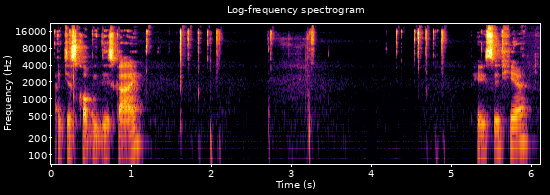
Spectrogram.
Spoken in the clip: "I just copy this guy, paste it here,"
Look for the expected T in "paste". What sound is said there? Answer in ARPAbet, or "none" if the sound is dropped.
none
